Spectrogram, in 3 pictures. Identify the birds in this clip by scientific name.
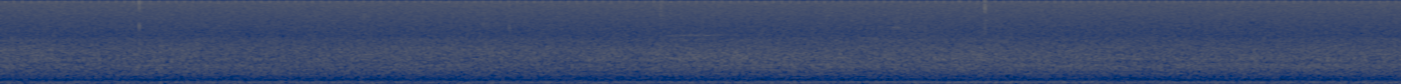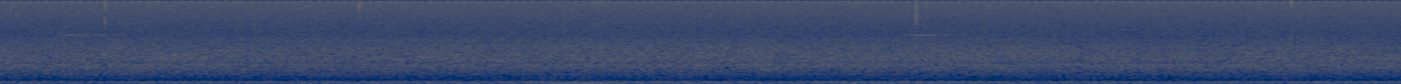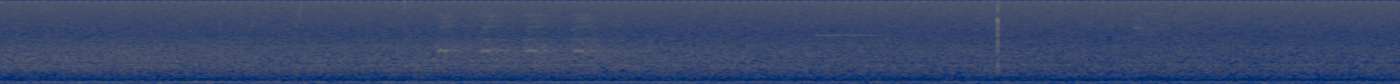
Corvus brachyrhynchos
